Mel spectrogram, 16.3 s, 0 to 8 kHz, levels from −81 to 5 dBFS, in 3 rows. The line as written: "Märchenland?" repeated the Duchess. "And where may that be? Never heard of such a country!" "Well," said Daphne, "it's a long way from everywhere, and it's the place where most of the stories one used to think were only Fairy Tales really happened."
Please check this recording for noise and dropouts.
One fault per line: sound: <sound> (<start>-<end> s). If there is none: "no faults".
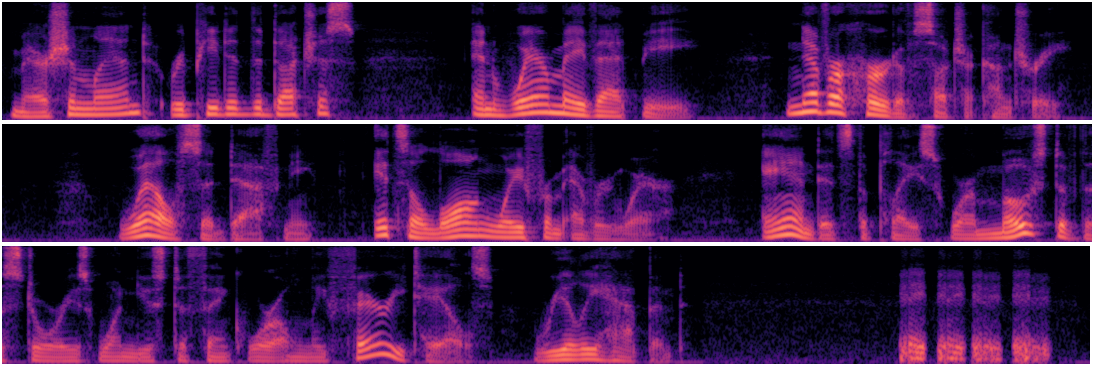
sound: laugh (15.4-16.1 s)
